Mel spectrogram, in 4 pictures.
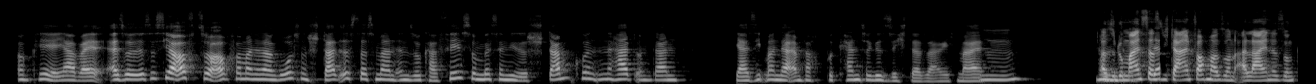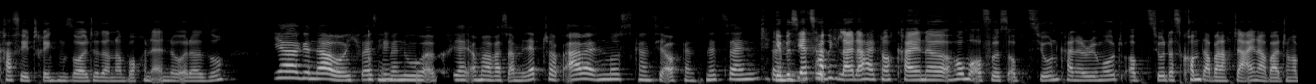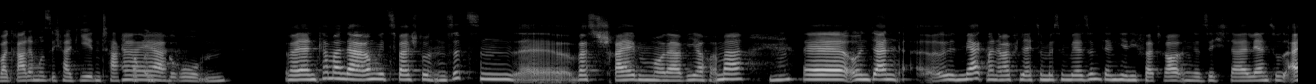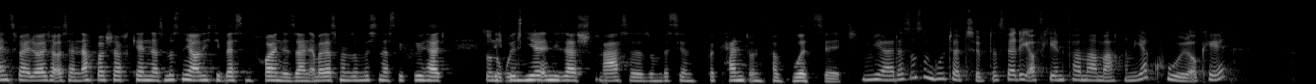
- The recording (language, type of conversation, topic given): German, advice, Wie gehe ich mit Einsamkeit nach einem Umzug in eine neue Stadt um?
- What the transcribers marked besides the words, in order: none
